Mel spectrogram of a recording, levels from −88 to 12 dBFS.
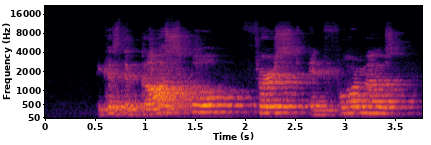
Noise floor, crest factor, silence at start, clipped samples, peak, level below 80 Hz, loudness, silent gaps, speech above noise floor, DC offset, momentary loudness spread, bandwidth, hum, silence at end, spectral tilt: -71 dBFS; 18 dB; 0.55 s; under 0.1%; -2 dBFS; -76 dBFS; -21 LUFS; none; 50 dB; under 0.1%; 10 LU; 11 kHz; none; 0.1 s; -5.5 dB/octave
